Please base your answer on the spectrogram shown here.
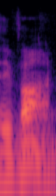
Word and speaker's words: Yvonnie: names well that's why I I would always pronounce it as Yvonne it's a UPS was more than girl robbers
